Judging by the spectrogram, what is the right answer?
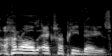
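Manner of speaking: ordinary talk, nothing marked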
